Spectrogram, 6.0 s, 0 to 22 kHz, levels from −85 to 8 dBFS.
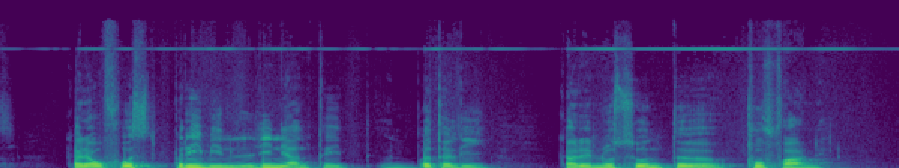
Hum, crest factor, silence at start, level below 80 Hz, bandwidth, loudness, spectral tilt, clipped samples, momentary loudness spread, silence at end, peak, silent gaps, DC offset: none; 16 dB; 0.5 s; -54 dBFS; 17 kHz; -17 LUFS; -7.5 dB/octave; under 0.1%; 14 LU; 0.5 s; -2 dBFS; none; under 0.1%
